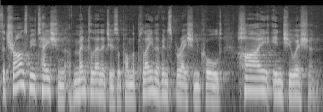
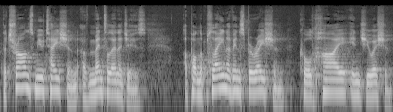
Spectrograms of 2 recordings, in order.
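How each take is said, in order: First: The phrase is spoken at a normal pace. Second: The phrase is spoken slowly and deliberately.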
